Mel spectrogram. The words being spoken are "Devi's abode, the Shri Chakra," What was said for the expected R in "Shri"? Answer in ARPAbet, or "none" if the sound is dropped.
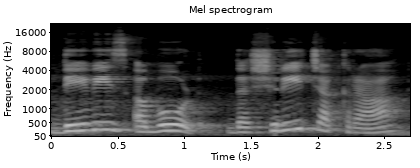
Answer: R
